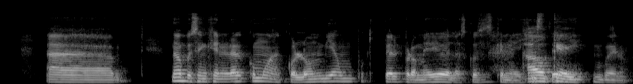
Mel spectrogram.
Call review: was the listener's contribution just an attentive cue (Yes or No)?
No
